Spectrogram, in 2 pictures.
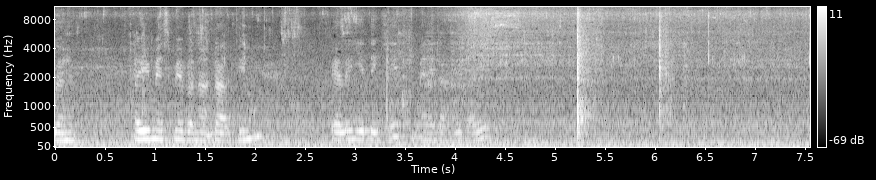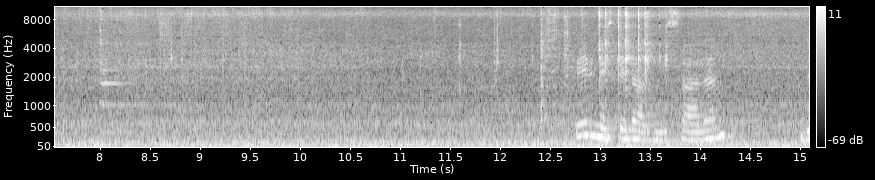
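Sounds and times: steady hiss: 0:03.8 - 0:15.0.

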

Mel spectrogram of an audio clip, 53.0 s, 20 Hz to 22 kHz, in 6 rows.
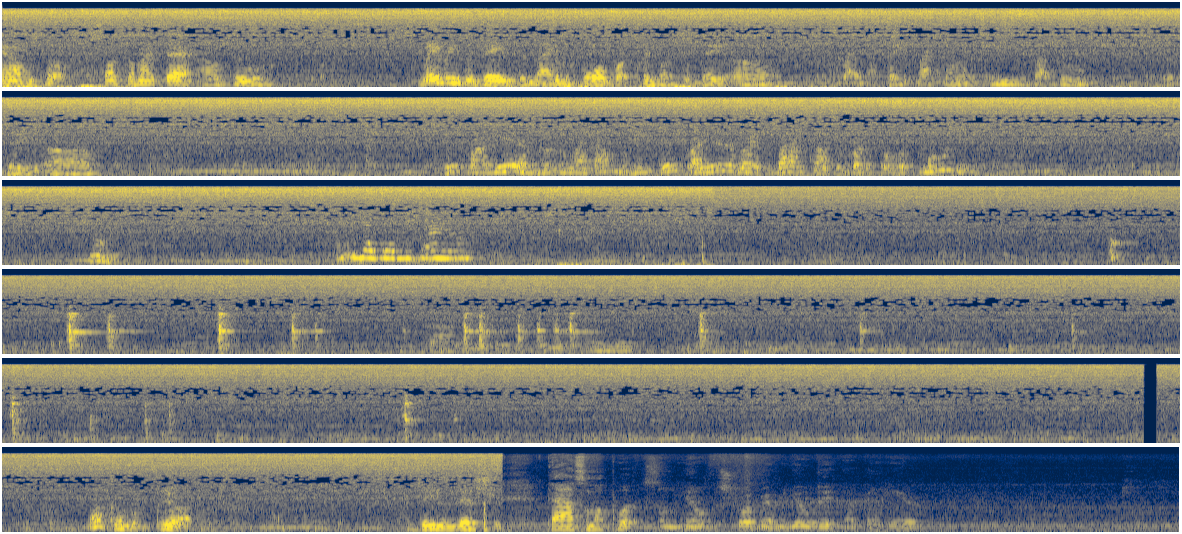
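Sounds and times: steady high hiss: 0:00.0 - 0:51.1
knife and utensils clinking on dishes: 0:27.0 - 0:31.1.

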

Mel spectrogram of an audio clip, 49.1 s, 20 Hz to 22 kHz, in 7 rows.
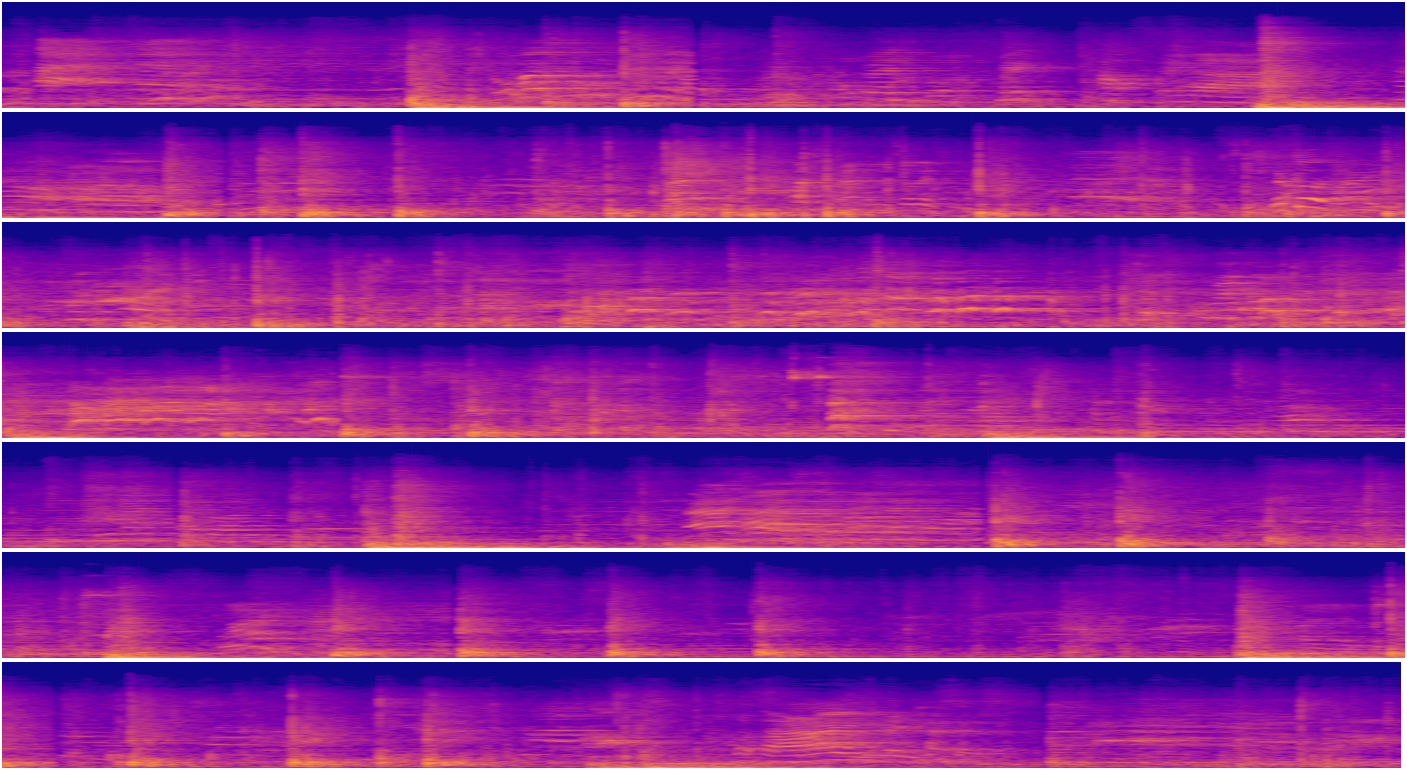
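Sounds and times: basketball bouncing on court floor: 0:10.0 - 0:11.3, 0:14.8 - 0:16.4, 0:22.8 - 0:24.2, 0:41.9 - 0:44.6.

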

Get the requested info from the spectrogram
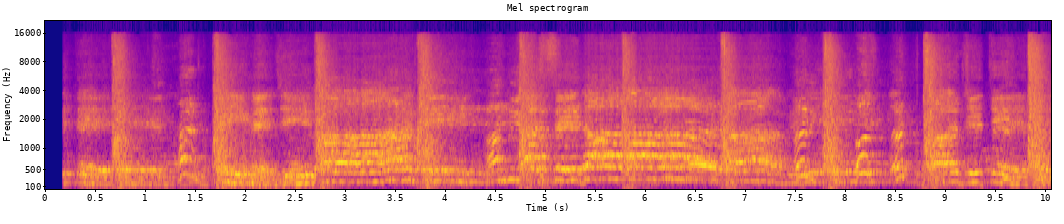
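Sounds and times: men chanting a lament: 0:00.2 - 0:10.0
hand strikes on bare chests: 0:00.6 - 0:02.0, 0:02.6 - 0:03.0, 0:06.7 - 0:09.2, 0:09.8 - 0:10.0.

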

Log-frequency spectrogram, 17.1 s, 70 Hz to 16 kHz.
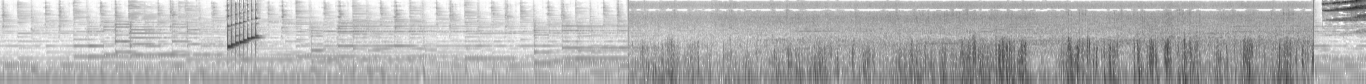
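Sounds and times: wind buffeting microphone: 0:07.9 - 0:16.4.

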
